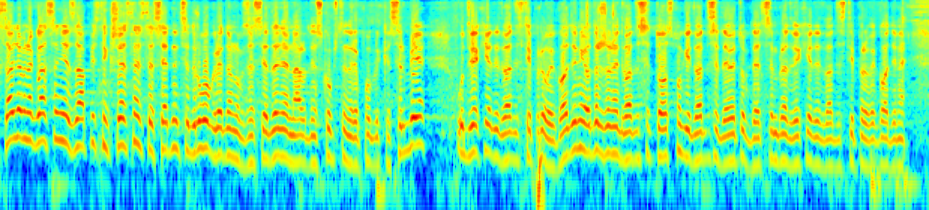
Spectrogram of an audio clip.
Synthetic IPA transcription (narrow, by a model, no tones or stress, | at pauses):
st̪aʋʎamonaɡlˠasaɲezaːpisnikʂesnaest̪e̞sed̪mit̪sed̪ɾuɡoɡɾed̪o̞ʋnoɡzasjeːd̪aɲanaːɾo̞d̪neskupʃt̪ineɾe̞publike̞sr̩bije̞ | ud̪ʋijexiʎad̪ed̪ʋaːd̪ese̥t̪ipr̩ʋo̞jɡo̞d̪inio̞d̪r̩ʒanojed̪ʋaːd̪ese̞t̪o̞ːsmo̞ɡid̪ʋaːd̪ese̞t̪̚d̪eʋe̞t̪o̞ɡd̪e̞t̪sembɾad̪ʋijexiʎad̪ed̪ʋaːd̪ese̥t̪ipr̩ʋe̞ɡo̞d̪ine̞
